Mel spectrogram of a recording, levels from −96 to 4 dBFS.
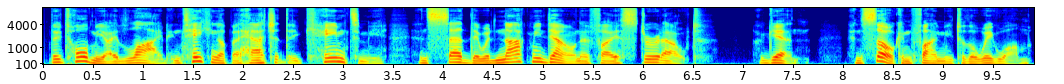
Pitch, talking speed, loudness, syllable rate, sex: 145 Hz, 200 wpm, -19 LUFS, 4.8 syllables/s, male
